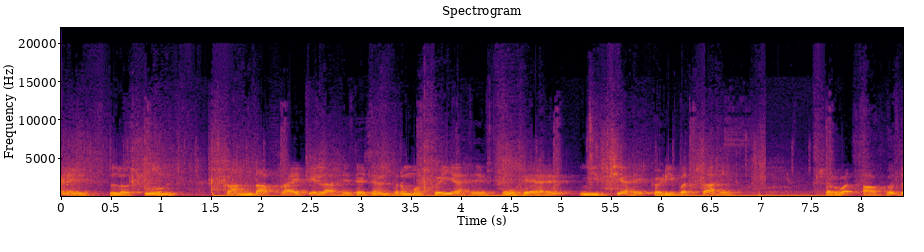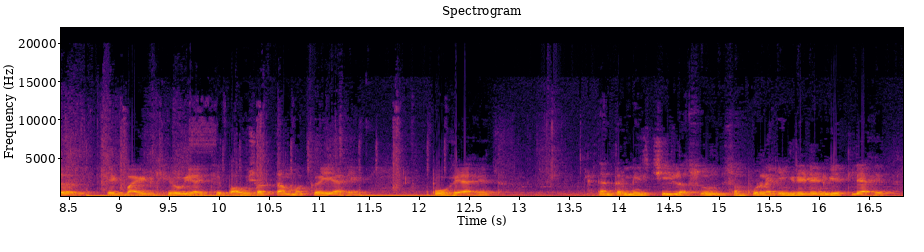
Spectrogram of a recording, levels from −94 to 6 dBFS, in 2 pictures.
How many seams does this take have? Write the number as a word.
one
